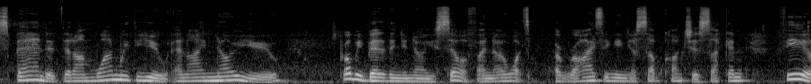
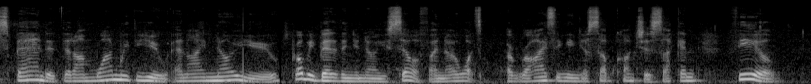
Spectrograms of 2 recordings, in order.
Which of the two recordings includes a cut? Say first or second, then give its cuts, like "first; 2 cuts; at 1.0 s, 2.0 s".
second; 1 cut; at 2.8 s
